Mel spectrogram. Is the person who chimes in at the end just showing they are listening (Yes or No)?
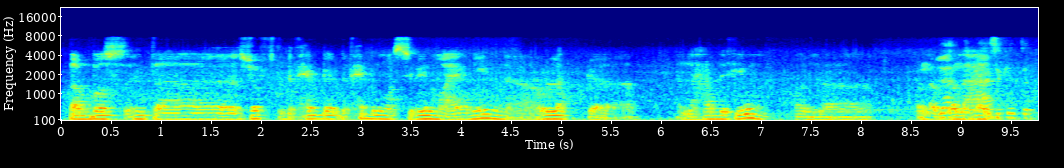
No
